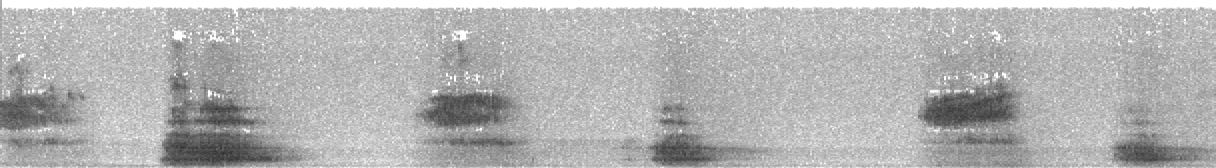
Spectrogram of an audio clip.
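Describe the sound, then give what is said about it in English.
Slow, deep human breaths during a relaxation exercise. Three heavy, rushing breaths arrive several seconds apart, with softer, hissy breaths between them. No one speaks. “And just take three breaths.”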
